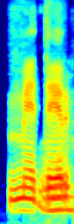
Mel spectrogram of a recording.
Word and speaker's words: met: le verbe metre REP ni la S final se pronuncia ni la t il me el me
